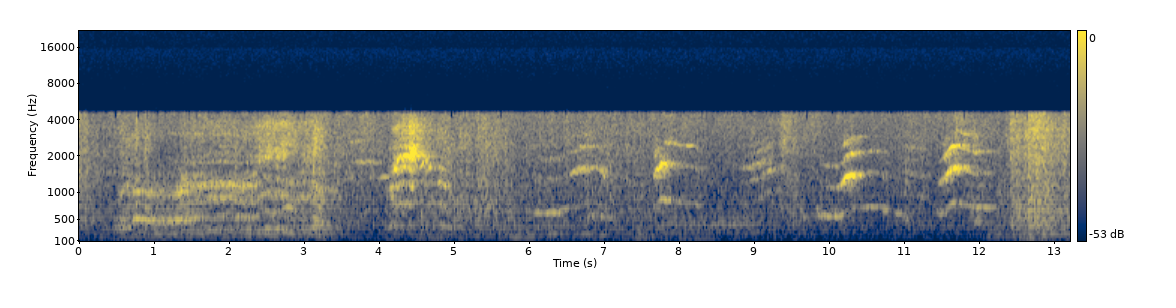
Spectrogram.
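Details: Domestic cats: a drawn-out, wavering meow opens, followed by a string of short, clear meows that rise then fall, roughly one every one to two seconds, in a quiet indoor setting.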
